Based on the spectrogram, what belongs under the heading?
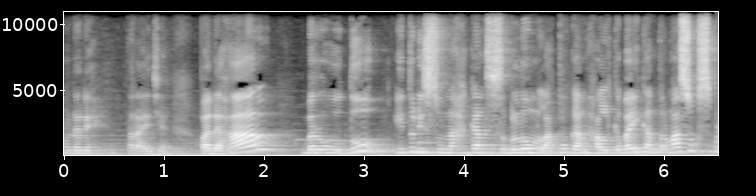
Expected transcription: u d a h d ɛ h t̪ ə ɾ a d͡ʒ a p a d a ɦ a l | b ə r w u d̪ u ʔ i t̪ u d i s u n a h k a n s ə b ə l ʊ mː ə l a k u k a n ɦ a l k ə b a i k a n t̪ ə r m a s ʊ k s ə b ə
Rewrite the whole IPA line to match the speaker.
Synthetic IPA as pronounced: u d a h d ɛ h t̪ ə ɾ a d͡ʒ a p a d a ɦ a l | b ə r w u d̪ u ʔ i t̪ u d i s u n a h k a n s ə b ə l ʊ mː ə l a k u k a n ɦ a l k ə b a i k a n t̪ ə r m a s ʊ k s ə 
